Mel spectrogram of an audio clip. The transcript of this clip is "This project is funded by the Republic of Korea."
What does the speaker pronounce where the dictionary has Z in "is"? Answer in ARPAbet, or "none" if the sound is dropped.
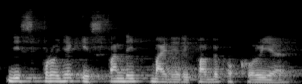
S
